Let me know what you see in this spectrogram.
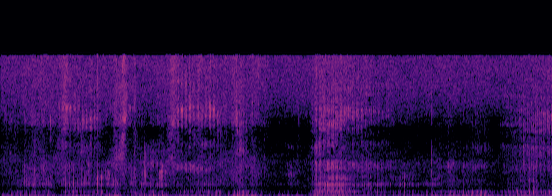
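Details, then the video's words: Sphynx cat purring during play time: a low, steady, finely pulsed rumble running throughout, with soft rustling and handling noises on top. "Sphynx cat play time purring"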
